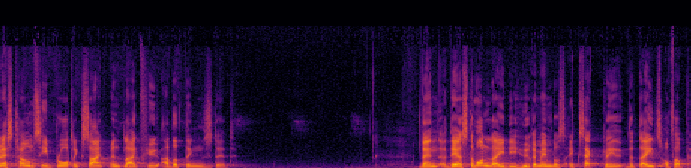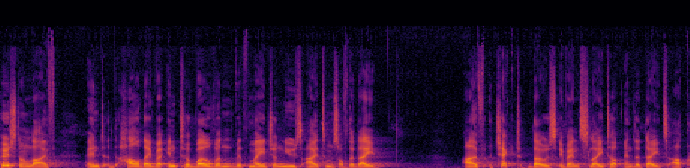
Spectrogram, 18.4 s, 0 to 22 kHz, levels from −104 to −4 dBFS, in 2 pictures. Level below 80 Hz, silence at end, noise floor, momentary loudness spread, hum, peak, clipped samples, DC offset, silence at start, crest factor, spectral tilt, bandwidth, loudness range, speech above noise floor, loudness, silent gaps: -78 dBFS; 0 s; -76 dBFS; 10 LU; none; -12 dBFS; under 0.1%; under 0.1%; 0 s; 22 dB; -4 dB/octave; 17.5 kHz; 7 LU; 43 dB; -33 LUFS; none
